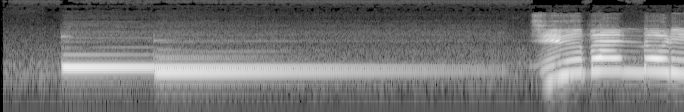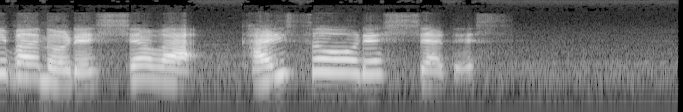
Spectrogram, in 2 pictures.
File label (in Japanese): 10番のりば停車中放送（回送列車）; リレー特急; takeo onsen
